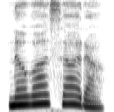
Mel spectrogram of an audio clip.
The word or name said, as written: ನವಾಸಾರ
